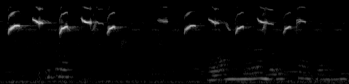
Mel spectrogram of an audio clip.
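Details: Flowerpecker giving very high, thin chirps, each a quick sliding note, in two bursts of about five notes separated by a short pause.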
